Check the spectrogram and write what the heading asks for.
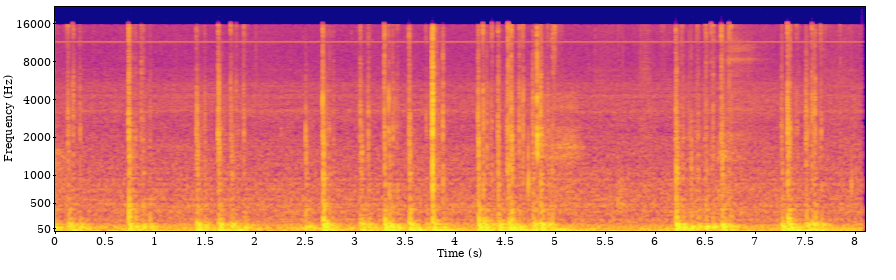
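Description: Typing on a computer keyboard: irregular, quick keystroke clicks with short pauses between bursts of words.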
